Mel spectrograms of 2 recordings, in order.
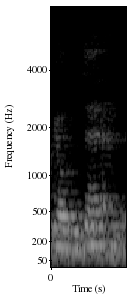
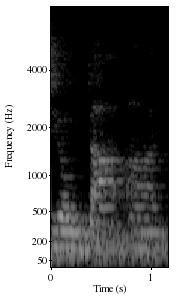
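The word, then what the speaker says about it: יודעת: It's not Yodet, it's Yoda'at, Yoda'at. Yodet, again, the accent is on a sego, short vowel, open syllable.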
